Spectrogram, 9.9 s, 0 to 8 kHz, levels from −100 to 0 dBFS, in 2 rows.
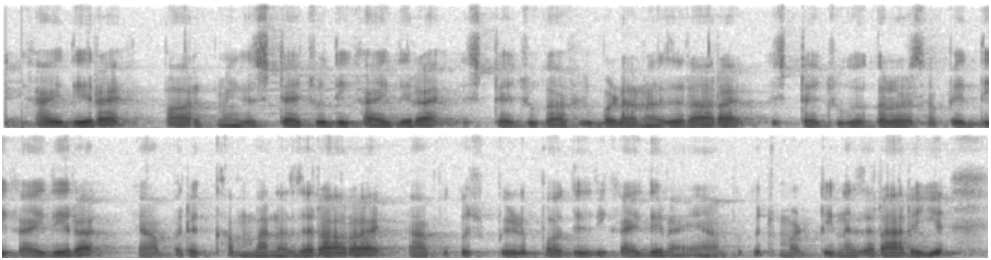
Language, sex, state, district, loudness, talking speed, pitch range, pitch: Hindi, male, Chhattisgarh, Raigarh, -34 LUFS, 290 wpm, 90-100 Hz, 95 Hz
